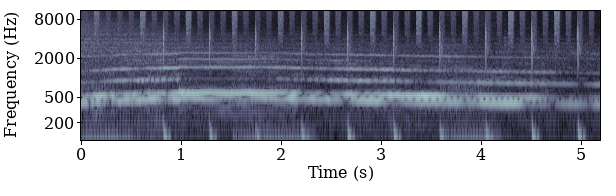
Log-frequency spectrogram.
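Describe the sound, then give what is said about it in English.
A four-minute warning air raid siren wails loudly and steadily, its pitch sagging slowly, while a regular thumping pulse beats beneath it throughout. “When suddenly the 4-minute warning sounds.”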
